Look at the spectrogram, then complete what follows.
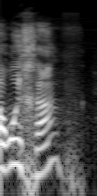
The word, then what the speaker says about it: Ouija: aquí en España llega castellanizan el nombre como tal como se pronuncia ouija con la u con diéresis y aquí la tuvimos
